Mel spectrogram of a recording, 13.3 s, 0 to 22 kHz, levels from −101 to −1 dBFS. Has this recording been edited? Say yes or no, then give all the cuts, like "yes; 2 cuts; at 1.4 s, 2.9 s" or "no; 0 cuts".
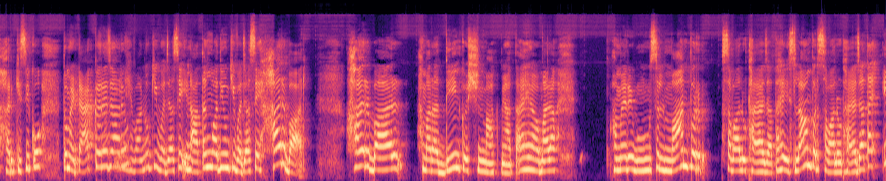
yes; 1 cut; at 2.1 s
